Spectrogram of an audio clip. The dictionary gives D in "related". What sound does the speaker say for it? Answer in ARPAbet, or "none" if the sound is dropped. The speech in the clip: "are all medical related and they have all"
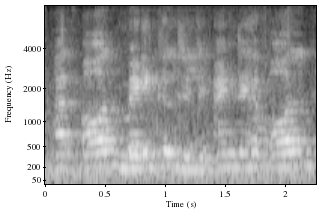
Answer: none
